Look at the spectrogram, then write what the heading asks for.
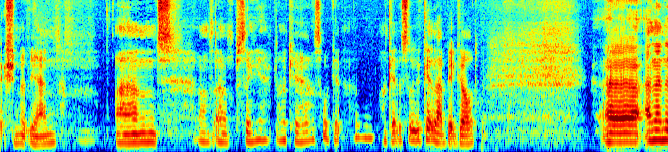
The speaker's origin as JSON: {"language": "English", "town": "Lichfield", "region": "West Midlands", "country": "United Kingdom", "tie": "born or raised there", "moved": "yes", "said": "So I went back to my hometown of Lichfield"}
